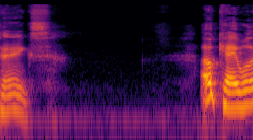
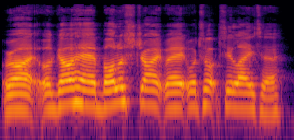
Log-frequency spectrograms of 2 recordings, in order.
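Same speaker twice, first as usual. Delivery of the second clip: loud, higher British-mate sign-off; mock British accent, loud and chummy; Brad; 5 semitones higher, 7 dB louder than usual. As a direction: wrap up the call as a put-on British pal. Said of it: "I was doing Brad's voice".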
